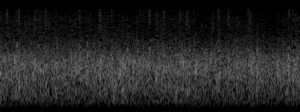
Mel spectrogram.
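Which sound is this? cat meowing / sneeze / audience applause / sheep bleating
audience applause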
